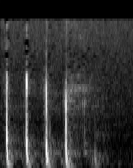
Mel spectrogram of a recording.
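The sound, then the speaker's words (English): Four firm, evenly spaced knocks on a door land in quick succession, fairly loud, followed by a much fainter fifth tap as the sound trails off. “At first, the knocking was loud.”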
